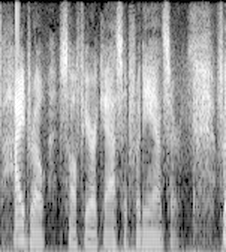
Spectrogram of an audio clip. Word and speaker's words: hydrosulfuric: like we did before, we're going to add that extra little syllable, sulfuric acid. So it says hydrosulfuric acid for the answer.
